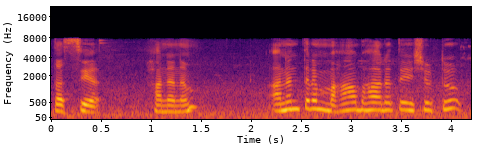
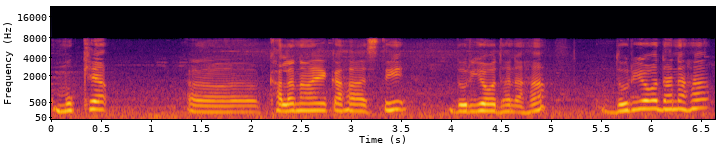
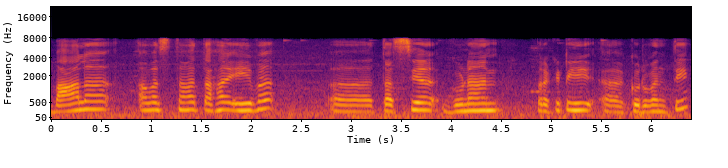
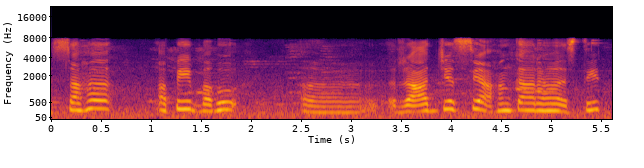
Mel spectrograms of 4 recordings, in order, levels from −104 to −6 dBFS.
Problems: constant background noise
